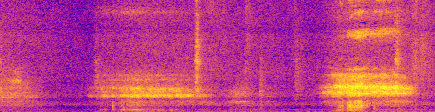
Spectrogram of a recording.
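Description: A person making two short, noisy breathy sounds, like snorts or laughs breathed out through the nose: one about a second in and a louder one near the end.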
